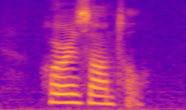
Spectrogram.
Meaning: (adjective) 1. Perpendicular to the vertical; parallel to the plane of the horizon; level, flat 2. Relating to horizontal markets 3. Pertaining to the horizon
- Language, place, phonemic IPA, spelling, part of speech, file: English, California, /ˌhoɹəˈzɑn.təl/, horizontal, adjective / noun, En-us-horizontal.ogg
